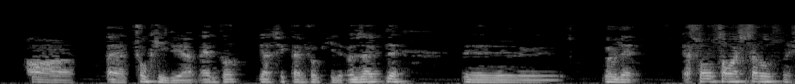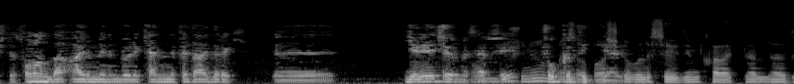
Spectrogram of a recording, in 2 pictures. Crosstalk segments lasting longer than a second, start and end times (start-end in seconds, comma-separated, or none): 12.7-14.2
